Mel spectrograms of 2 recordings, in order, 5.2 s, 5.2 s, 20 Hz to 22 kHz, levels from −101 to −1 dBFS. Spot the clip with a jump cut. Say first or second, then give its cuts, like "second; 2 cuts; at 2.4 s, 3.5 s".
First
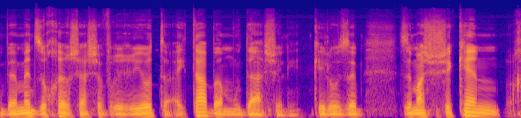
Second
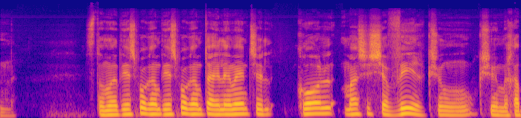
second; 1 cut; at 1.6 s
